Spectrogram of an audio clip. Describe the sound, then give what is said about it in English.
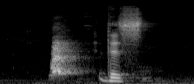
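A dog gives two short barks in quick succession, both brief and moderately loud, against a quiet background. “Is that a dog? Yeah, that's a dog.”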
